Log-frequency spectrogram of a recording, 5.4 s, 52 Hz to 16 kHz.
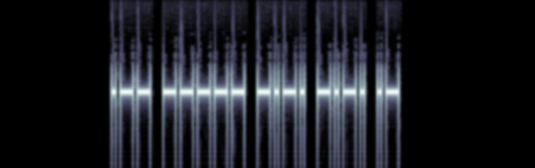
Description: Morse code, heard as a keyed tone, about 28 wpm, 700 Hz. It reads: W0CCA
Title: NA SOTA Activator Callsigns 28wpm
